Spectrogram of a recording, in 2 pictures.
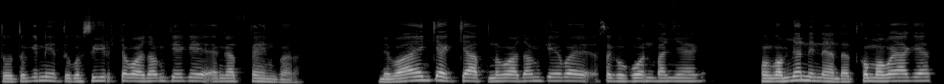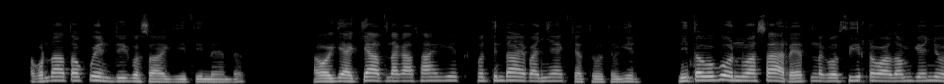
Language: Kalenjin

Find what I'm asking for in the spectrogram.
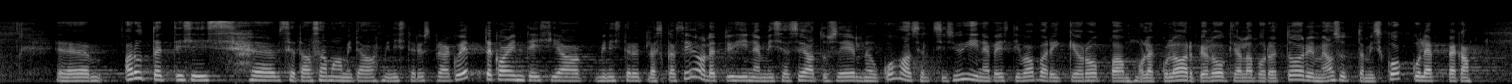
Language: Estonian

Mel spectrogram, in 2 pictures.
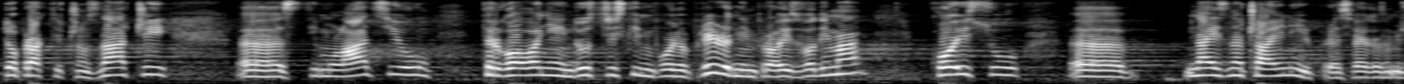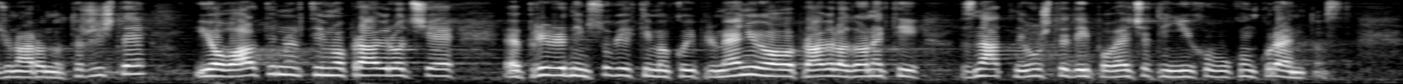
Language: Serbian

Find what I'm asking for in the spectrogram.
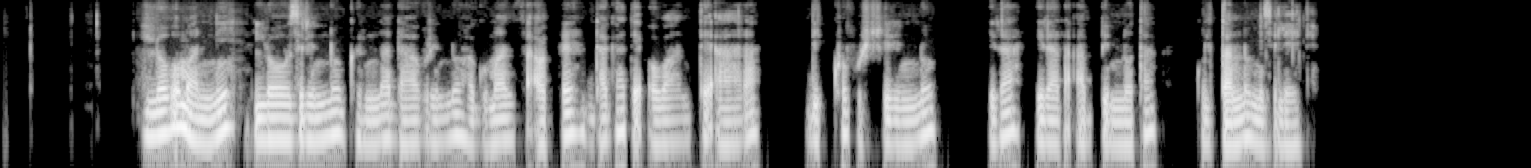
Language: Sidamo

